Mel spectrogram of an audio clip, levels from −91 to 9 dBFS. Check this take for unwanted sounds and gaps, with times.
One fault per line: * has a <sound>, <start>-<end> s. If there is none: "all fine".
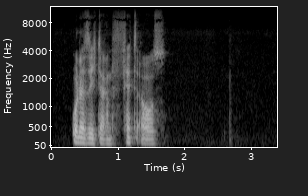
all fine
